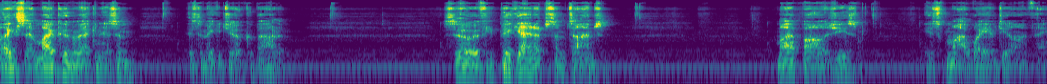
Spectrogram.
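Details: Adult man with neck cancer treated with radiation that brought his vocal cords very close together, tracheostomy for a year, speaking through a one-way speaking valve; rough, low voice; dysphonia with tracheostomy speaking valve.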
